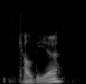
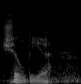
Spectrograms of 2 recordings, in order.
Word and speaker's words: Chaldea: Chaldea. I'm assuming because it's the Chaldeans. – Yes. – Be weird if they pronounced it Childia, but it's the Chaldeans.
